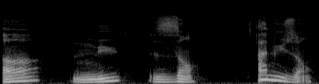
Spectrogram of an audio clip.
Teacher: You've got only one S here between the vowels, so it's really this Z sound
